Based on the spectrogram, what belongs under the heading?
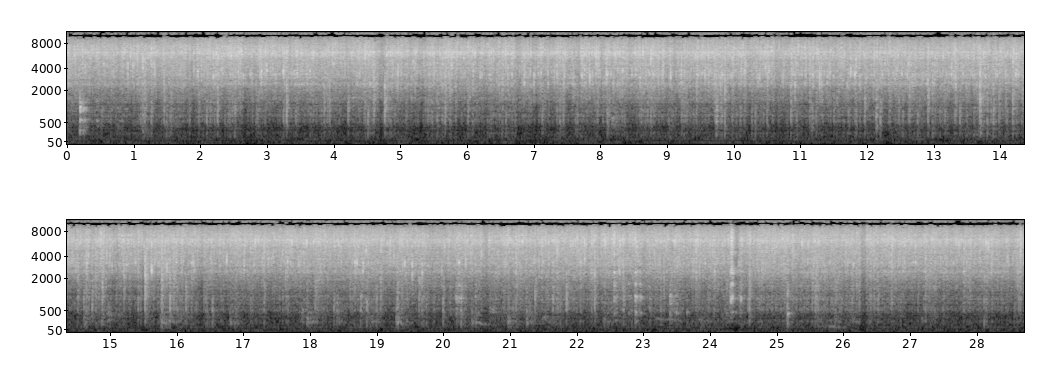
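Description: Food sizzling steadily in hot oil in a frying pan, with a spatula clicking and scraping against the pan now and then as it is stirred.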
